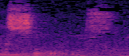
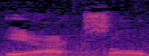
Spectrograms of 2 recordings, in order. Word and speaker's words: Ixal: Ixals. I pronounced it Eaxel, but yeah, that would require the A on the other side of the X. So Ixal is probably the proper pronunciation.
